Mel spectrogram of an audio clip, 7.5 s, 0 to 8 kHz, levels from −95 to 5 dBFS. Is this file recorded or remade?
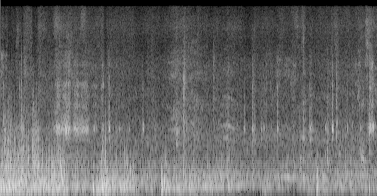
remade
